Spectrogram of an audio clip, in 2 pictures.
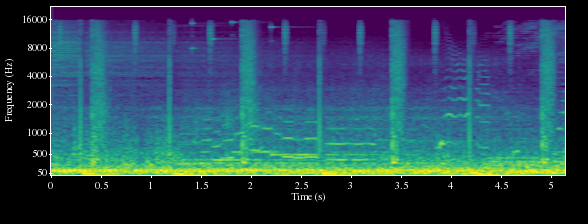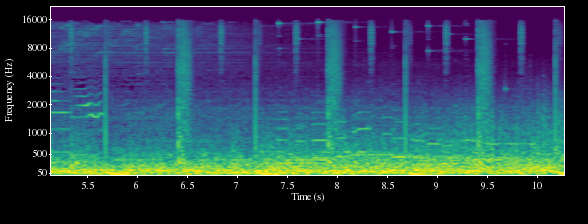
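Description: Background music with a regular drum beat and a stepping melody, over the steady low rumble of a motorcycle riding along.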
